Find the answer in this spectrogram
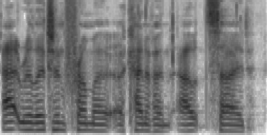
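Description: A man who is a monk, raised between Austria and the U.S., speaking as a guest on a podcast. He is thoughtful and often pauses to search for words. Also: mid-range voice, fairly even intonation. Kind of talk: podcast interview.

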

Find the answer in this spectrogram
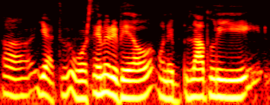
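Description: A man in his sixties with an Argentine Spanish accent, a guest telling stories in a casual interview outdoors by a marina, animated and often trailing off to restart his phrases. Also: on the high side, normal speed. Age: 60s.

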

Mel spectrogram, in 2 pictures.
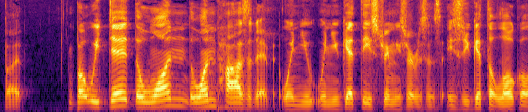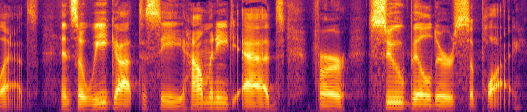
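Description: A man's voice: fairly low pitch, expressive, normal speed, no room sound, clean studio sound. A man co-hosting a casual sports podcast, rambling and joking with plenty of restarts. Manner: rambling, jokey, lots of restarts. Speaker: podcast co-host.

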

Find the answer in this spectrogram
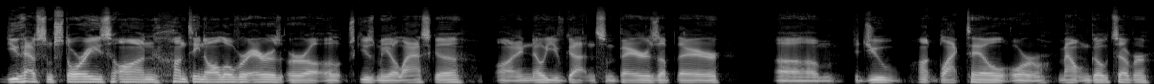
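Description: A man with a deep voice hosts a casual interview, easygoing and admiring as he chats with his guest. His tone is smooth and resonant, recorded dry and close. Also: steady tone, measured pace, a bit bright, dry recording. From Arizona. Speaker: podcast host.

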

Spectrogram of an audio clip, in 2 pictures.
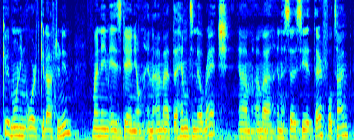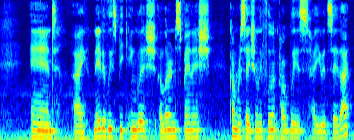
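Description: A man's voice: fairly high pitch, fairly even intonation, normal speed, slight background noise. A man who works as a library associate, speaking in a polite, easygoing way in a panel discussion.

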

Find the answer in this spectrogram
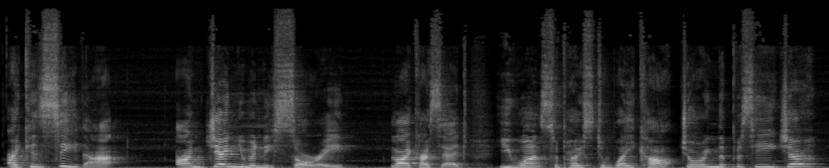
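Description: Woman acting husky, awkward female organ harvester. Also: on the high side, lively intonation, normal speed, fairly bright tone. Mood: matter-of-fact, apologetic. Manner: nonchalant, hesitant, politely awkward. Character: awkward, apologetic, casual female illegal organ harvester in space. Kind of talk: science fiction audio drama acting.

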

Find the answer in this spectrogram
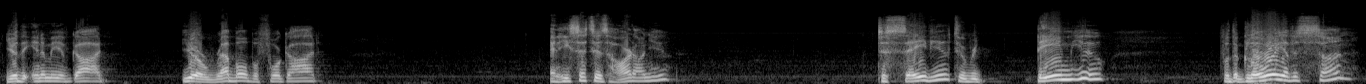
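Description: A man preaching a sermon with fervor, hoarse from a cold and losing his voice, dropping to a hush and rising to shouts. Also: on the high side, slow pace, long pauses. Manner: fervent, swings from hushed to shouting. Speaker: pastor.

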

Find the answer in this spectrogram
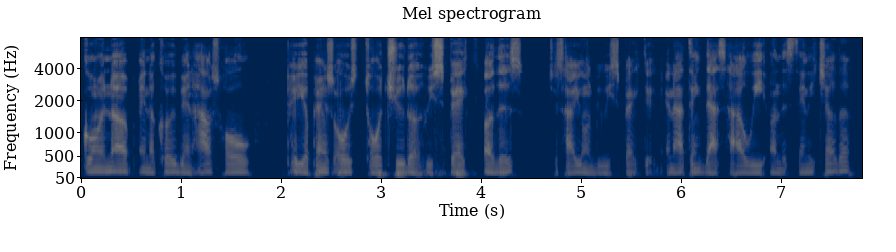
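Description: A man's voice: extremely low pitch, little pitch movement, quick pace, dry recording, clean studio sound. A man from Haiti, a guest business owner, speaking in a plain, earnest way that repeats his points. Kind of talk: studio interview. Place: studio.

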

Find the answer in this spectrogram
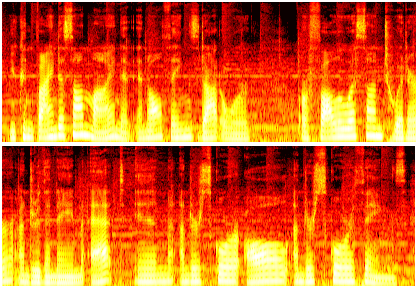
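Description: A woman's voice: fairly low pitch, normal speed, darkish tone. A woman announcer reading scripted podcast credits. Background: music.

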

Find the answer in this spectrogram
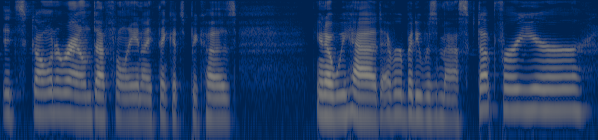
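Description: A woman's voice: medium pitch, fairly even intonation, a little fast, clean tone. A middle-aged woman hosting a podcast, talking casually, nasal and stuffy from a cold, rambling with many fillers. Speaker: podcast host.

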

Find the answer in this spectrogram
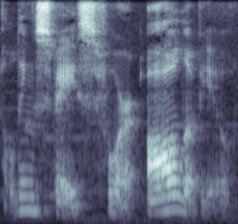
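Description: Low, creaky-voiced woman guiding meditation. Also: animated. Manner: gentle, soothing, unhurried with long pauses. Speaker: meditation and yoga teacher. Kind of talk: guided meditation. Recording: soft music behind the voice. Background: music.

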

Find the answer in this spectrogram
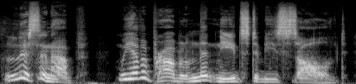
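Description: A man's voice: mid-range voice, big pitch swings, normal speed, no echo, clean studio sound, pitched above the performer's own voice, natural voice. A man voicing a domineering, impatient female Grand Master of a space order in a story, barking commands. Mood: barking, urgent. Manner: commanding, shouting.

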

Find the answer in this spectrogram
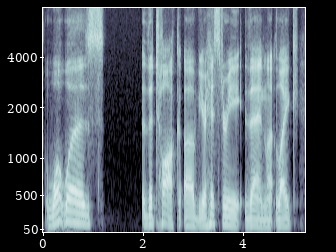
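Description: A man hosting an interview podcast asks follow-up questions in a low voice. He drops in short affirmations while his guest talks. His sound is close and dry, with no room around it. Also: takes it slowly, dry recording. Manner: brief backchannel affirmations. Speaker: podcast host.

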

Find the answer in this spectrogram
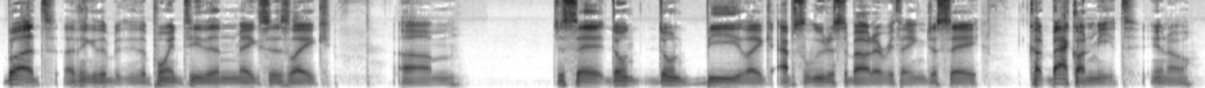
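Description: A man's voice: a bass voice, lively intonation, slow pace, vocal fry, no echo, clean studio sound. A man hosting a podcast in casual chat, talking in a laid-back, meandering way. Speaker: podcast host.

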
